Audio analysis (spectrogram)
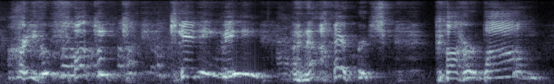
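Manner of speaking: high, incredulous disbelief; mock outrage. Irish comic reacts in mock outrage to the drink name. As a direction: act scandalized at the name.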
